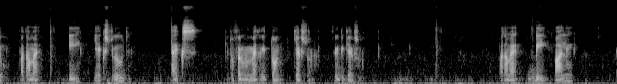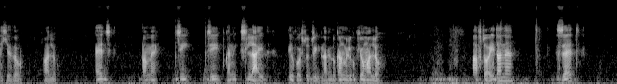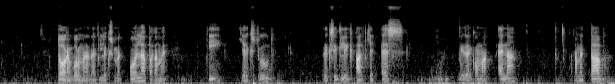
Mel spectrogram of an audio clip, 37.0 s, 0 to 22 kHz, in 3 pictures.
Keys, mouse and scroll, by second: 1.2 e, 7.4-8.9 drag, 8.9 a, 10.9 b, 13.5 middle click, 16.0 g, 20.9 click, 21.4 middle click, 22.0 click, 22.5 a, 23.2 z, 26.9 a, 28.6 a, 29.0 e, 30.6 click, 31.8 alt+s, 36.0 Tab.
